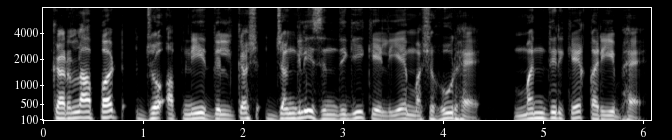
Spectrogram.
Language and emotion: Urdu, neutral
